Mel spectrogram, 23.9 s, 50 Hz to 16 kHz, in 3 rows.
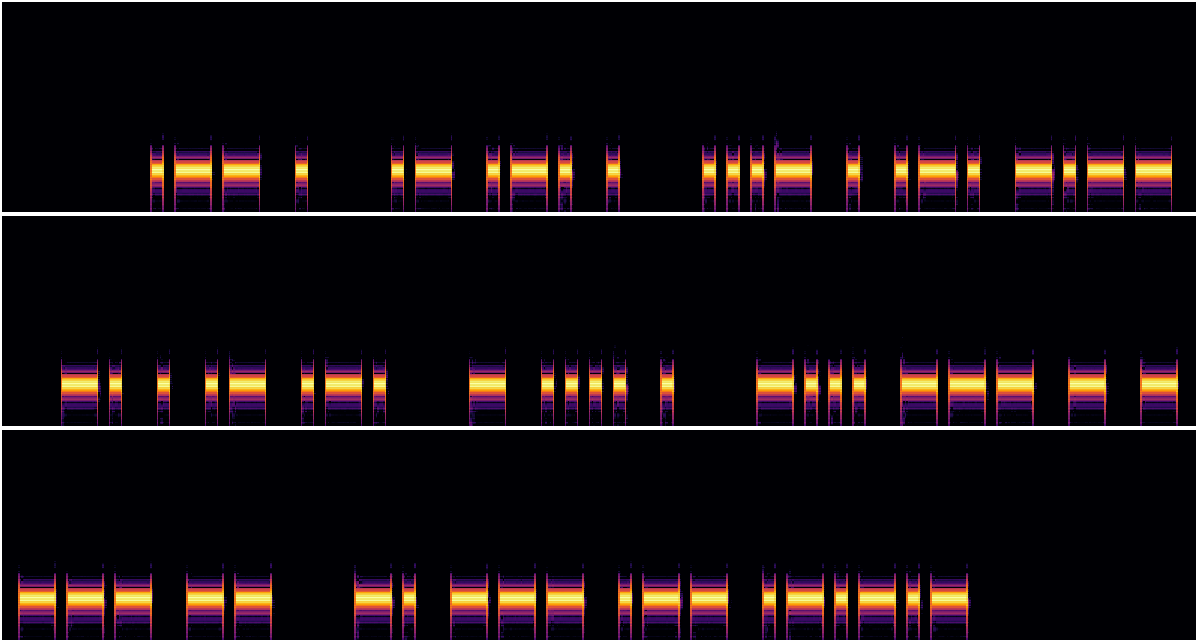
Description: Morse code, heard as a keyed tone, about 15 wpm, 700 Hz. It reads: WE ARE VERY NEAR THE BOTTOM NOW.
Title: Sentences from Top 1000 Words - Review Part 6 - 15wpm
